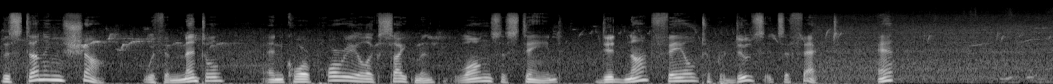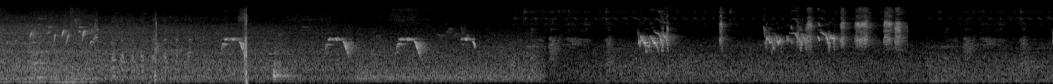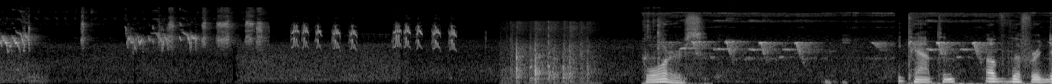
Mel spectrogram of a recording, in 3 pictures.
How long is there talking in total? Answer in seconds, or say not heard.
11 s.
